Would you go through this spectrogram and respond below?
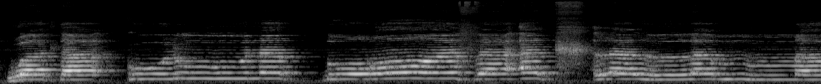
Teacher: Kata lamma, huruf lamnya ditasydidkan fathah 1 harokat, huruf mimnya ditasydidkan dengan gunnah atau dengung seperti mat atau panjang 2 harokat. Setelah huruf mimnya ditasydidkan kemudian fathah 2 harokat karena setelahnya ada alif.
